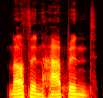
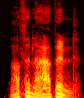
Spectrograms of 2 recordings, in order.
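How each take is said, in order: First: Slower, drawn-out nothing happened; slow mock denial. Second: Deadpan nothing happened, a touch sheepish; mock innocent denial. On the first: To the audience, pretending innocence: slow mock denial. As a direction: stretch the denial out, unconvincing. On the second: To the audience, faking innocence: mock innocent denial. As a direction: play innocent, lightly. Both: Shown as a demonstration.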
